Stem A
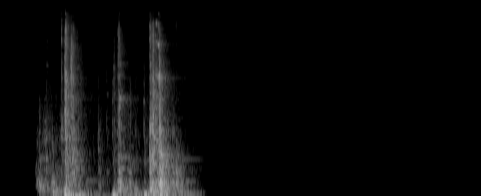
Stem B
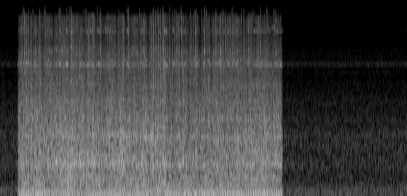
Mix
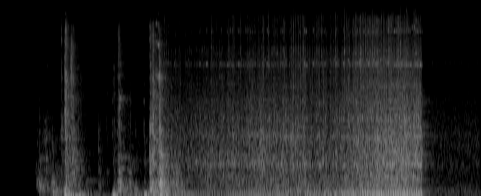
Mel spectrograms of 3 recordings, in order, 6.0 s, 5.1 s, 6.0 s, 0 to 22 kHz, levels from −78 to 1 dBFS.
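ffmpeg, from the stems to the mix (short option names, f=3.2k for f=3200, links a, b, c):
-filter_complex "[0:a]volume=-8.5dB[a];[1:a]bandreject=f=87.48:t=h:w=4,bandreject=f=174.96:t=h:w=4,bandreject=f=262.44:t=h:w=4,bandreject=f=349.92:t=h:w=4,bandreject=f=437.4:t=h:w=4,bandreject=f=524.88:t=h:w=4,bandreject=f=612.36:t=h:w=4,bandreject=f=699.84:t=h:w=4,bandreject=f=787.32:t=h:w=4,bandreject=f=874.8:t=h:w=4,bandreject=f=962.28:t=h:w=4,bandreject=f=1.04976k:t=h:w=4,bandreject=f=1.13724k:t=h:w=4,bandreject=f=1.22472k:t=h:w=4,bandreject=f=1.3122k:t=h:w=4,bandreject=f=1.39968k:t=h:w=4,bandreject=f=1.48716k:t=h:w=4,bandreject=f=1.57464k:t=h:w=4,bandreject=f=1.66212k:t=h:w=4,bandreject=f=1.7496k:t=h:w=4,bandreject=f=1.83708k:t=h:w=4,bandreject=f=1.92456k:t=h:w=4,bandreject=f=2.01204k:t=h:w=4,bandreject=f=2.09952k:t=h:w=4,bandreject=f=2.187k:t=h:w=4,bandreject=f=2.27448k:t=h:w=4,bandreject=f=2.36196k:t=h:w=4,bandreject=f=2.44944k:t=h:w=4,bandreject=f=2.53692k:t=h:w=4,bandreject=f=2.6244k:t=h:w=4,bandreject=f=2.71188k:t=h:w=4,bandreject=f=2.79936k:t=h:w=4,bandreject=f=2.88684k:t=h:w=4,bandreject=f=2.97432k:t=h:w=4,bandreject=f=3.0618k:t=h:w=4,bandreject=f=3.14928k:t=h:w=4,bandreject=f=3.23676k:t=h:w=4,bandreject=f=3.32424k:t=h:w=4,bandreject=f=3.41172k:t=h:w=4,adelay=1750,volume=-8.5dB,afade=t=in:st=2.51:d=0.79:silence=0.446684,afade=t=in:st=4.14:d=0.64:silence=0.398107[b];[a][b]amix=inputs=2:normalize=0"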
